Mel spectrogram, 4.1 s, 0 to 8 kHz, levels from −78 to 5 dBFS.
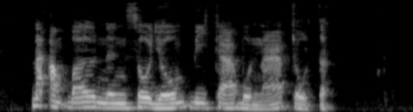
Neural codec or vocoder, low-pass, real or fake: none; 7.2 kHz; real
